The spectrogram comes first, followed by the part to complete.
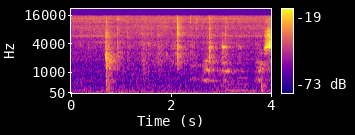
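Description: Near silence with a few faint clicks and taps, the clearest under a second in: small ring-terminal leads being fitted under a battery's terminal bolts.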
